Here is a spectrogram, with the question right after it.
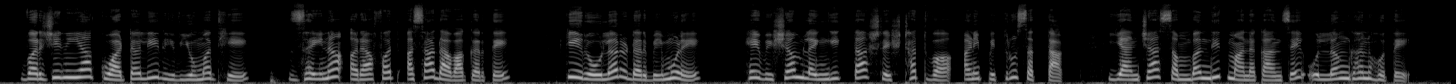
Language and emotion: Marathi, neutral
